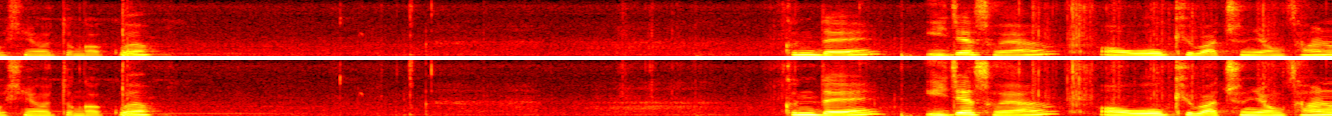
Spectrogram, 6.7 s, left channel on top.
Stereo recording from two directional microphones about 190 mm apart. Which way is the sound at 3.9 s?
20° right (ahead or behind).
